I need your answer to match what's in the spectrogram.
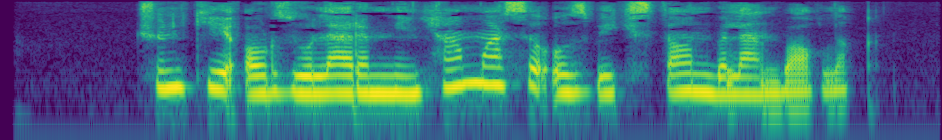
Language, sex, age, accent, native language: Uzbek, female, 12-17, Samarqand, Uzbek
